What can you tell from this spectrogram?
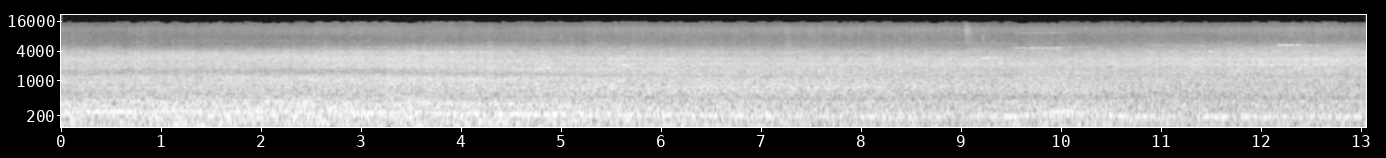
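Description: Volvo B11R tri-axle coach's straight-six diesel engine running with a steady low drone as the coach pulls across the lot and away, the drone sinking slightly in pitch.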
